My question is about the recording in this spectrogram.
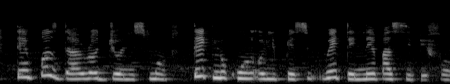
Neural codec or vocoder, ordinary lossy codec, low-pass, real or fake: none; none; 7.2 kHz; real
